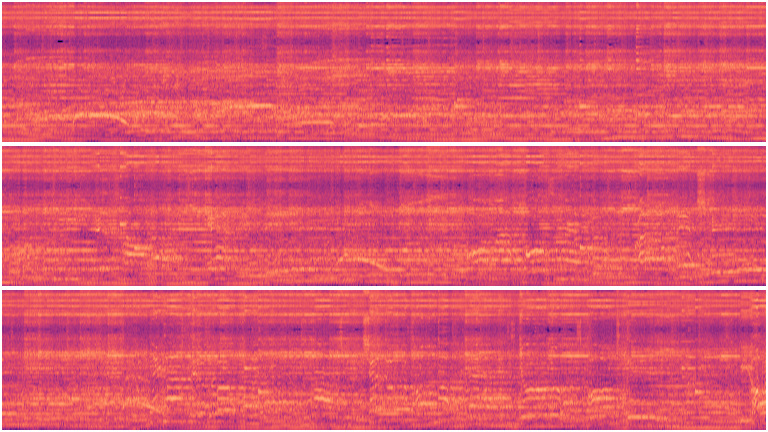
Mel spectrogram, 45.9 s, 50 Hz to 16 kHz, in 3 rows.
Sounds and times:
Music: 0:00.0 - 0:45.8.

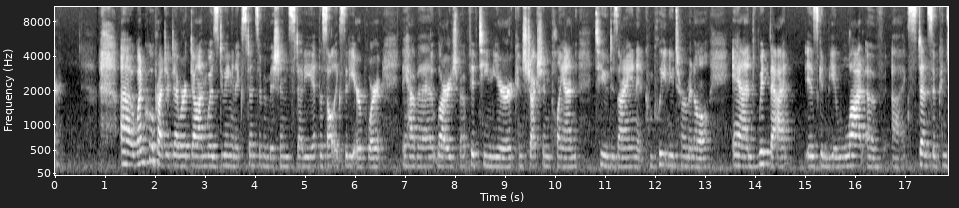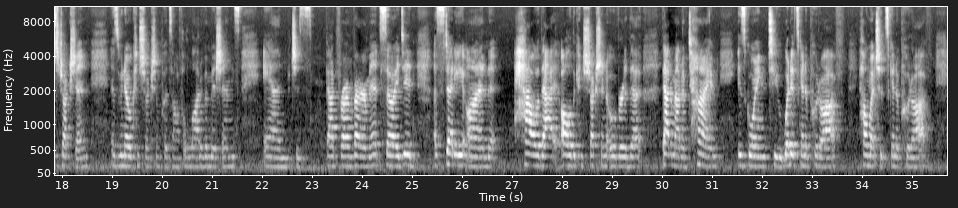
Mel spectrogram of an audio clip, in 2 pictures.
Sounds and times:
Female speech, woman speaking: 0:01.2 - 0:35.4.

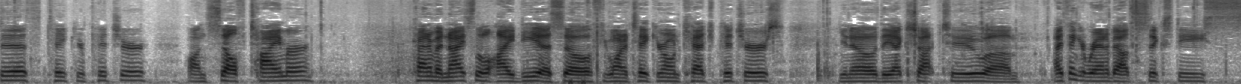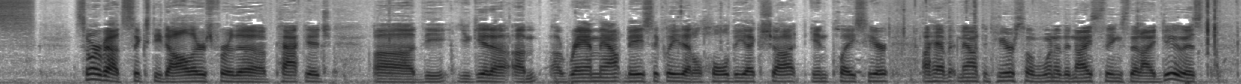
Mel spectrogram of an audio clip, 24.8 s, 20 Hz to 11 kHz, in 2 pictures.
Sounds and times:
Speech: 0:00.0 - 0:03.2, 0:04.1 - 0:07.8, 0:08.4 - 0:24.5.

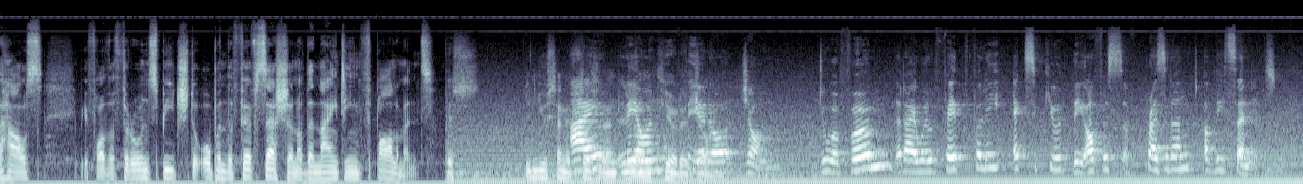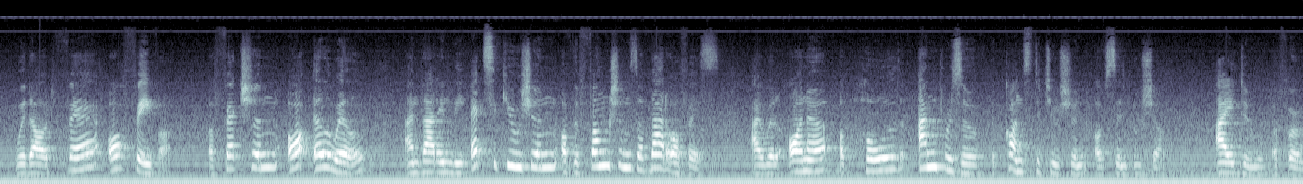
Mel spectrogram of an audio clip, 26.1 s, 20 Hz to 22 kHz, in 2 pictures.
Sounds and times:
Narration, monologue: 0:00.0 - 0:26.0
Female speech, woman speaking: 0:05.7 - 0:26.0.

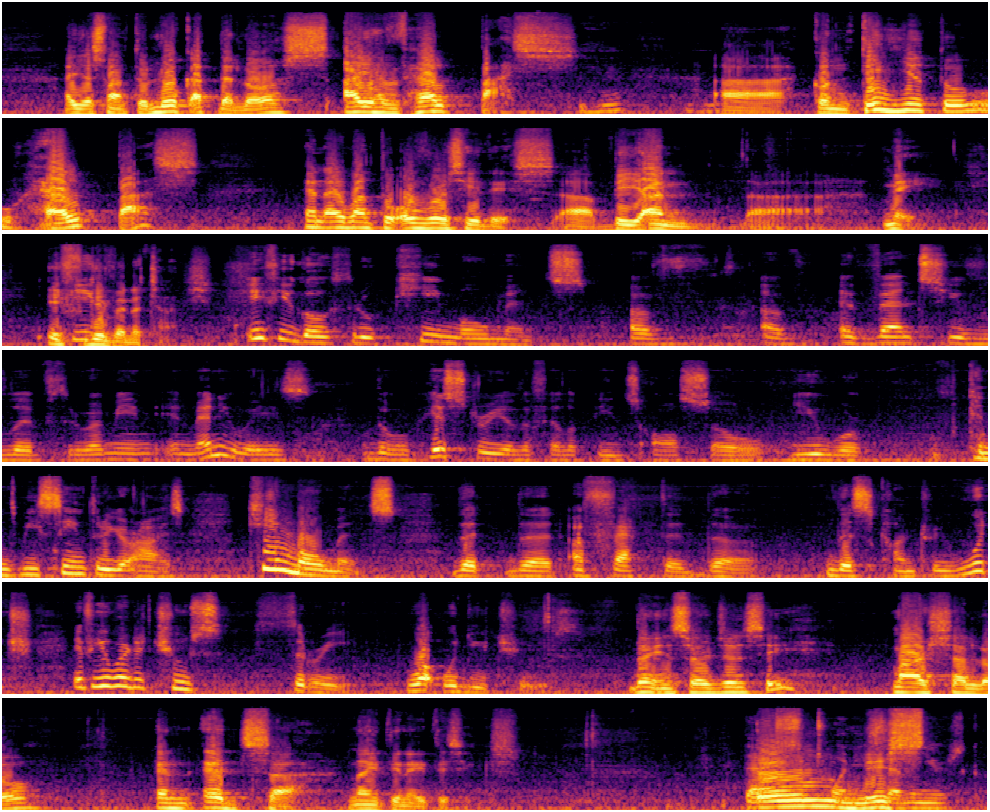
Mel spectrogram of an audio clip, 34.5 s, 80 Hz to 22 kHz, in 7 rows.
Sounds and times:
Speech: 0:10.1 - 0:10.6, 0:33.3 - 0:34.4.

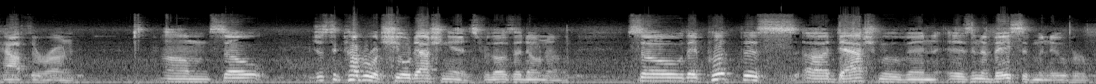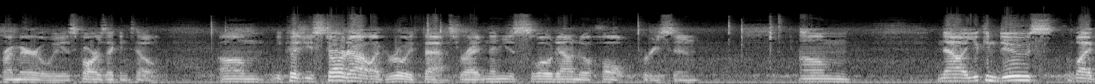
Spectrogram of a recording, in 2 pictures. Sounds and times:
Speech: 0:00.0 - 0:00.8, 0:01.4 - 0:18.0, 0:19.0 - 0:19.5, 0:20.3 - 0:21.9.

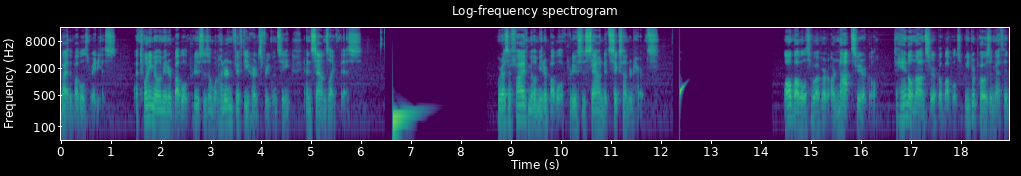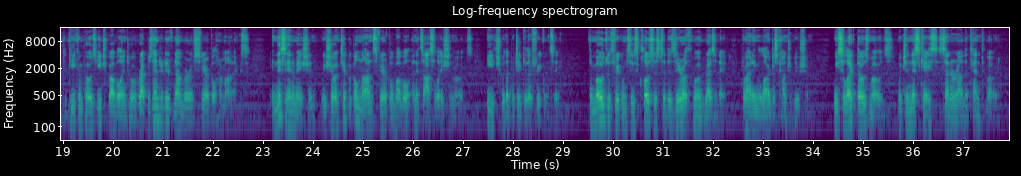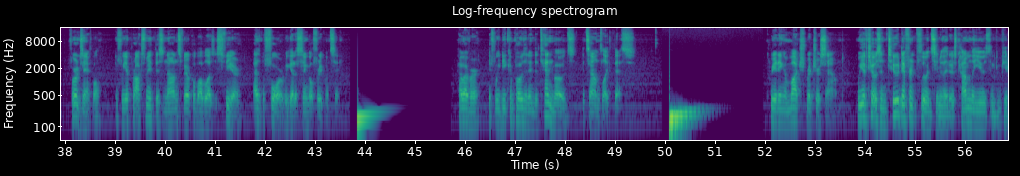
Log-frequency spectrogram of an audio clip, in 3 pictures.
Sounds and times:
Speech: 0:00.0 - 0:06.1, 0:08.8 - 0:12.0, 0:14.5 - 0:43.6, 0:45.8 - 0:49.5, 0:52.1 - 0:56.8.

